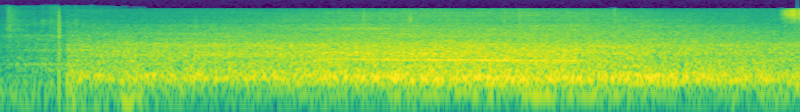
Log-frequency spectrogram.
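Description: Steady outdoor traffic and road noise, a wash of sound without distinct events that swells in over the first second and then holds.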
